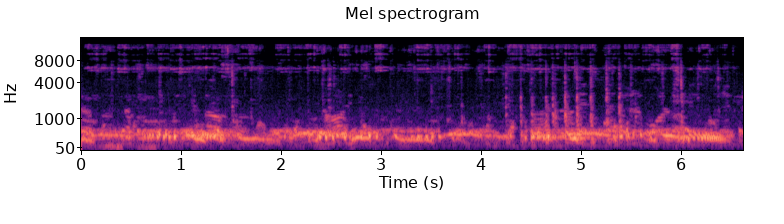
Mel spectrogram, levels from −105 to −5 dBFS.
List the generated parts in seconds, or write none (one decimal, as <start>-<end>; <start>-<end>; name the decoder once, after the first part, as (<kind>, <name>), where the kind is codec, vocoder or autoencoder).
3.4-4.4 (vocoder, BigVGAN v2)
